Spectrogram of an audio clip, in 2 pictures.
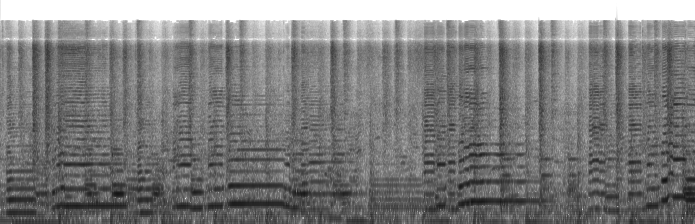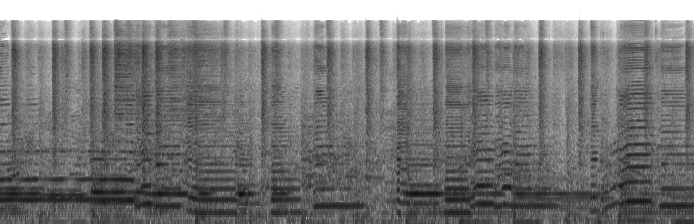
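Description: Live jazz quartet playing a samba-feel instrumental: tenor saxophone carrying a sliding melody over electric keyboard, upright bass and drums.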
